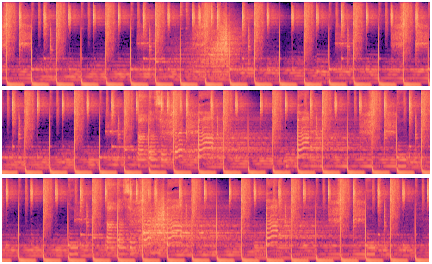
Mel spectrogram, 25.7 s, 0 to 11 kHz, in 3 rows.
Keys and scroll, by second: 0.0 Return, 2.4 ctrl+t, 4.5 Return, 7.4 ctrl+j, 8.1 ctrl+t, 14.5 Return, 17.4 space, 21.8 space, 25.0 space.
